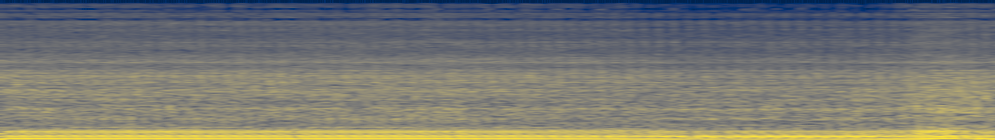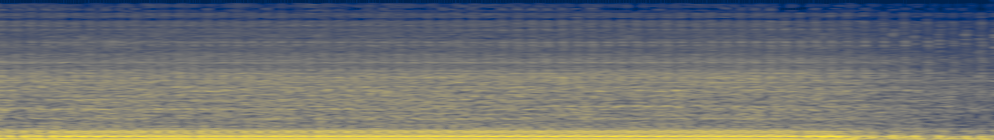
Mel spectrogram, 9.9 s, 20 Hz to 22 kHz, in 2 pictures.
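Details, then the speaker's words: 1969 Norton Commando Fastback parallel twin, just started after winter lay-up with fresh 20-50 oil and healthy oil return: an even, steady low thump ticking over with no knocks or misses. It is a settled, normal idle. "I'm very pleased to say, touch wood, she's running okay."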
